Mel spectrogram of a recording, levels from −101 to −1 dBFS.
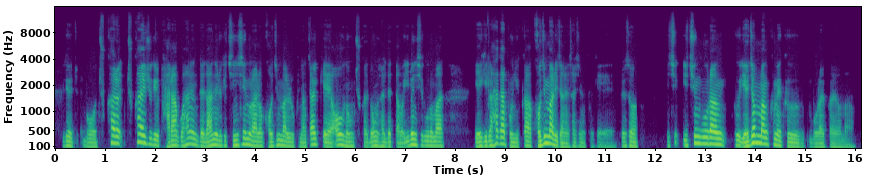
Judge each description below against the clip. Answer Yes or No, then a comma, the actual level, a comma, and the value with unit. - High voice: No, low, 115 Hz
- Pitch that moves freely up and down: No, average, 5.0 semitones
